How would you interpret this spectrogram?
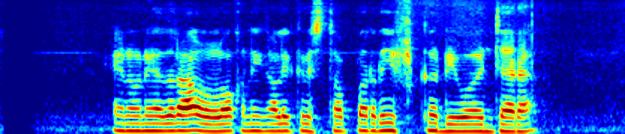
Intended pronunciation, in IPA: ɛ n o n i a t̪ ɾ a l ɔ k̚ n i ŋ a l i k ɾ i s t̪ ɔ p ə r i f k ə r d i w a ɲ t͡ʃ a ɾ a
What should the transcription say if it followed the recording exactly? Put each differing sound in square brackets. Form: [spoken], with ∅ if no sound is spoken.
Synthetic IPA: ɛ n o n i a t̪ ɾ a l ɔ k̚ n i ŋ a l i k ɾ i s t̪ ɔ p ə r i f k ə r d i w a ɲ t͡ʃ a ɾ a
